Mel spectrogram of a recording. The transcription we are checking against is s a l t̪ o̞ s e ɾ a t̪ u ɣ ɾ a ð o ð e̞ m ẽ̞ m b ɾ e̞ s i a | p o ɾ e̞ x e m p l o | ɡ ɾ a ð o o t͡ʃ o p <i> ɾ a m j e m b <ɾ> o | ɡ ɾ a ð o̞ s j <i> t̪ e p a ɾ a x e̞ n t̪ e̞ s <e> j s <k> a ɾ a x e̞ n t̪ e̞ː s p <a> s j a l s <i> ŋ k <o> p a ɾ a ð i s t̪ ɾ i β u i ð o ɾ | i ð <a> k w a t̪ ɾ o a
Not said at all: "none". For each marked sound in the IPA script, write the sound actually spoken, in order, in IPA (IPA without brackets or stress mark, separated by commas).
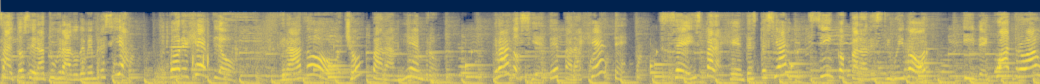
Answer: a, ɾ, e, e, p, e, i, o, e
